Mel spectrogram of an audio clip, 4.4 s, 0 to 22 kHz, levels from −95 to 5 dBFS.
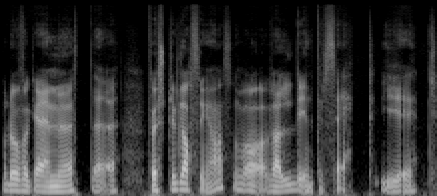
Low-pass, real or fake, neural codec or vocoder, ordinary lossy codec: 19.8 kHz; fake; codec, 44.1 kHz, 7.8 kbps, DAC; none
